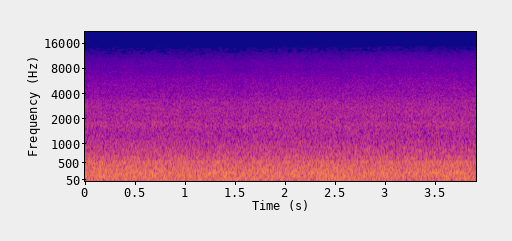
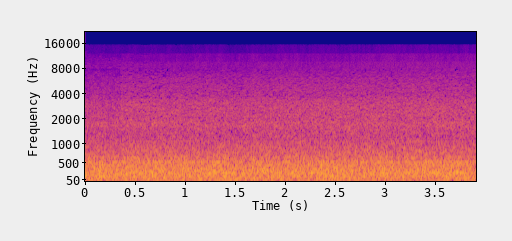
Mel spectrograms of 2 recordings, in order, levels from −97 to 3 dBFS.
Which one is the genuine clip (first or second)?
second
